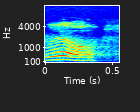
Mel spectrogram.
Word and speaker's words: will: yeah, this first word will, when you've got L at the end of a word or an L at the end of a syllable, instead of a L sound like in like or light, this is more like ol. Kind of like the word old, but without the D.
